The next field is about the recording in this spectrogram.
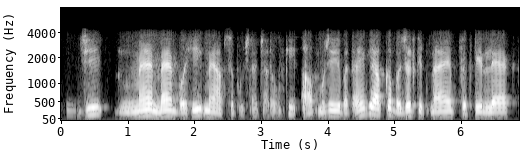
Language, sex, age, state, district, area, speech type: Urdu, male, 30-45, Delhi, Central Delhi, urban, conversation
